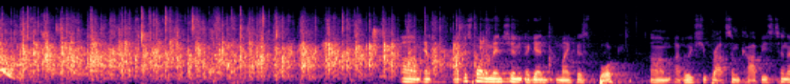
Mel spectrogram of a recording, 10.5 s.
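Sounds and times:
sustained applause from a sizable audience: 0.0 - 7.5
speech: 5.4 - 10.5.

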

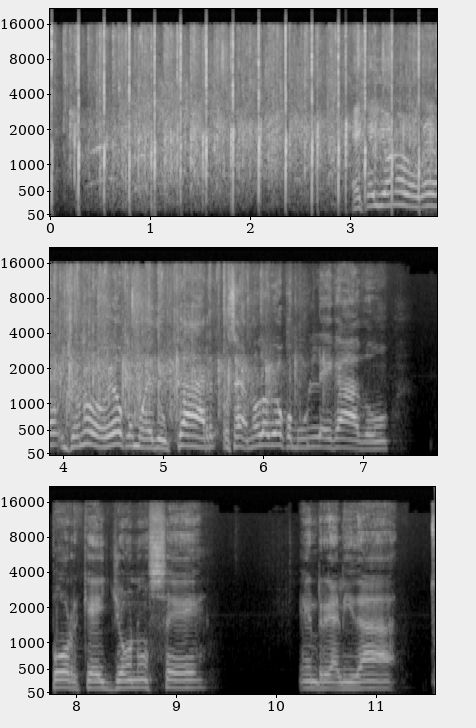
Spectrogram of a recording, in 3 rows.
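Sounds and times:
talk show audience applause: 0.0 - 6.6
speech: 3.0 - 9.4, 10.2 - 11.5.

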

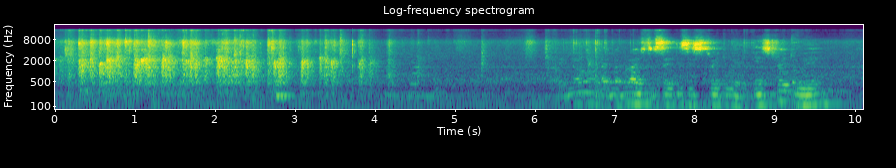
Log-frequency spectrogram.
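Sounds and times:
audience clapping: 0.0 - 4.5
speech: 7.3 - 9.8.

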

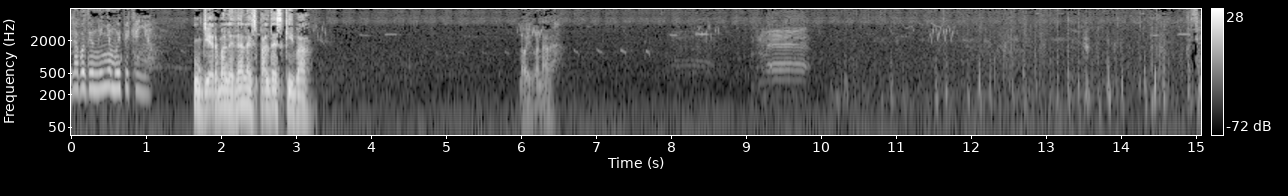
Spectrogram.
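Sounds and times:
speech: 0.0 - 3.3, 6.0 - 6.5
horse hooves clip-clopping as rider arrives: 10.1 - 15.0.

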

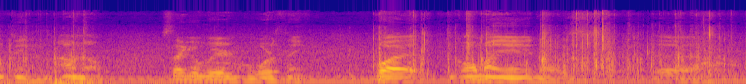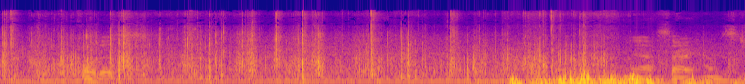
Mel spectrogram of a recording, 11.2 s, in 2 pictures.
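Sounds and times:
low steady hum: 0.0 - 11.1
speech: 0.1 - 5.6, 6.2 - 6.8
Trader Joe's banana chips being eaten: 2.8 - 10.4.

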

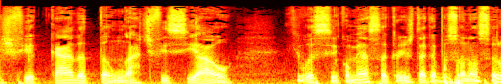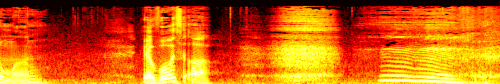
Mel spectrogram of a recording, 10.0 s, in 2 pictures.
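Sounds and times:
speech: 0.0 - 5.6, 6.4 - 7.2, 8.8 - 9.9
yawn: 7.5 - 10.0.

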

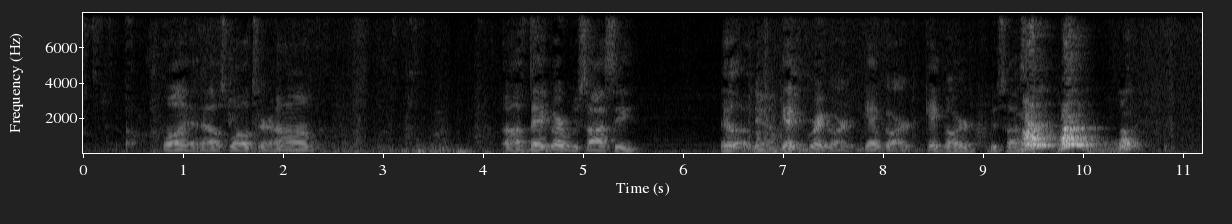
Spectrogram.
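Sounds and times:
speech: 0.8 - 2.4, 4.2 - 5.6, 6.4 - 10.5
dog barking: 9.4 - 10.7.

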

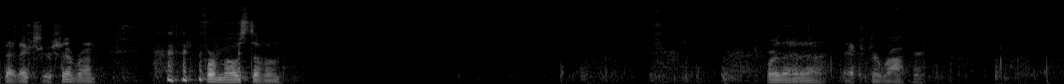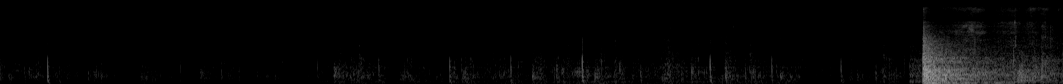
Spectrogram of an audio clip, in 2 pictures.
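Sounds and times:
speech: 0.0 - 2.9, 7.7 - 9.4
footsteps climbing stairs: 4.6 - 21.2.

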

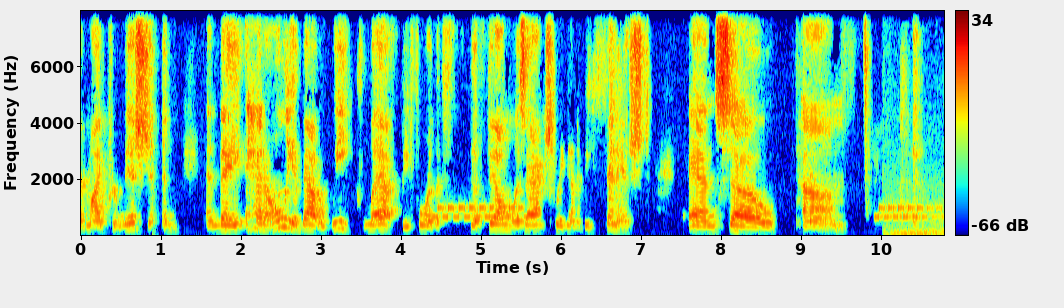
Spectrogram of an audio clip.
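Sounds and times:
speech: 0.1 - 10.6
telephone ringing with a buzzy electronic tone: 4.4 - 5.6.

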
